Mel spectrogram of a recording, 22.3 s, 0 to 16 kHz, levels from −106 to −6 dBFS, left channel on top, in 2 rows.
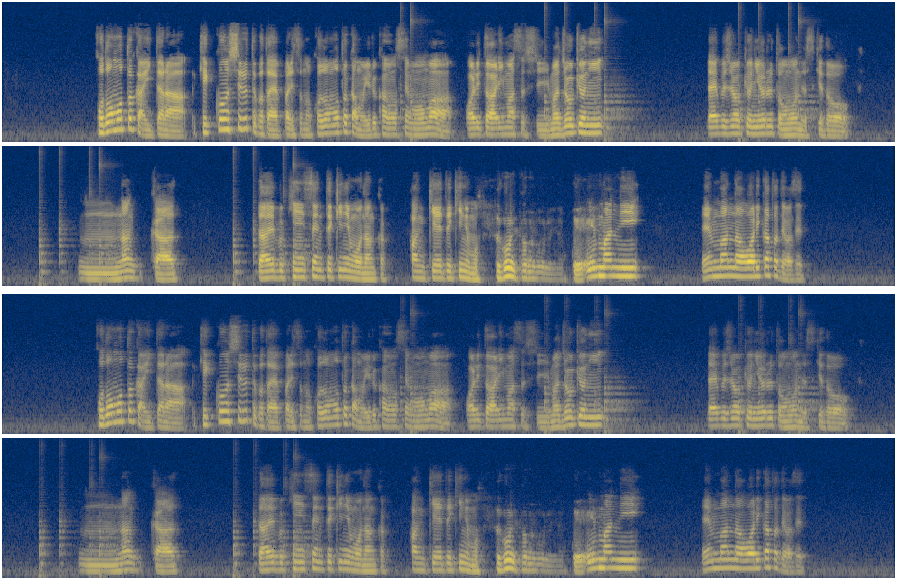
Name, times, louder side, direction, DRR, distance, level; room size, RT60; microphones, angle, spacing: voice 1, 1.2-7.5 8.8-10.6 12.1-13.4 14.4-16.0 16.3-19.1 19.9-21.2, left 6 dB, 60° left, 0.4 m, -26 dB
sound 1, 5.0-5.6 6.8-8.0 9.2-10.4 11.6-12.8 14.0-15.3, left 2 dB, 80° left, 2.0 m, -45 dB
9.7 x 6.3 x 2.9 m
head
